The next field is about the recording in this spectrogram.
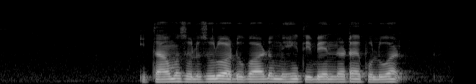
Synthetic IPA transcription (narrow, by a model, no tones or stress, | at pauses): it̪aːməs̬ulus̬uluaɖubaːɖəmeɦit̪ibenːəʈɐjpuluʋan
